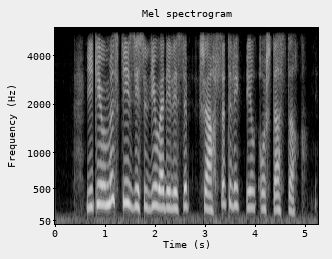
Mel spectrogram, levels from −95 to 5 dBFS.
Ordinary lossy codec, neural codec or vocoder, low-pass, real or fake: none; autoencoder, 22.05 kHz, a latent of 192 numbers a frame, VITS, trained on many speakers; 5.4 kHz; fake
